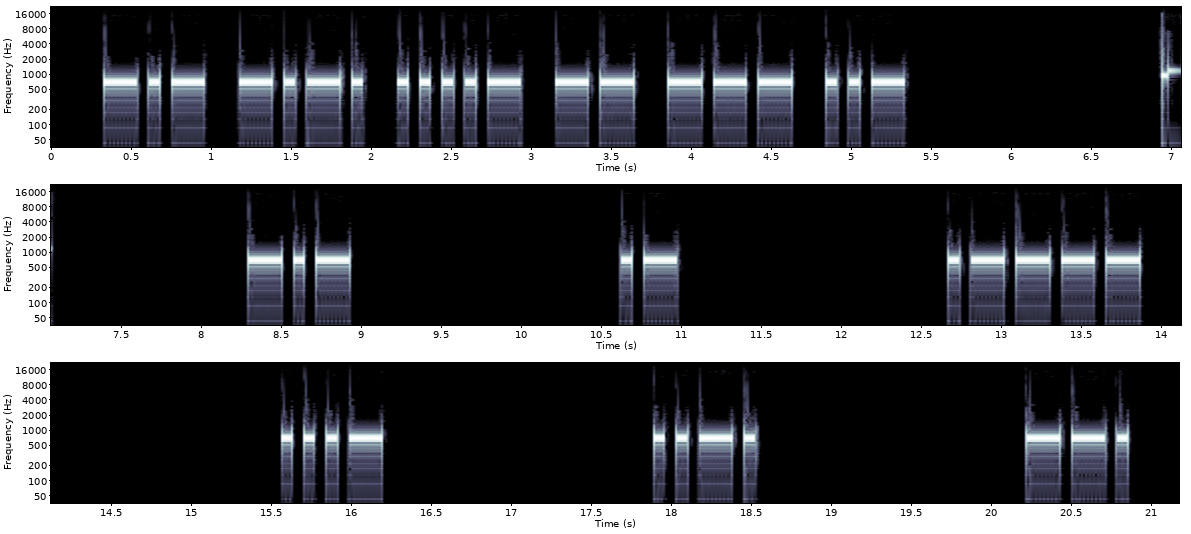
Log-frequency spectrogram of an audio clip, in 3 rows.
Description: Morse code, heard as a keyed tone, about 17 wpm, spaced as for 7 wpm, 700 Hz. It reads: KC4MOU KA1VFG
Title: USA Call Signs - 6 Characters - 8x Character Spacing - 17wpm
